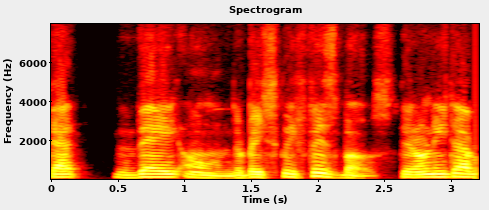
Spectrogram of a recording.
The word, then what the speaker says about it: FSBO: That's how we pronounce it. FSBO. FSBO.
